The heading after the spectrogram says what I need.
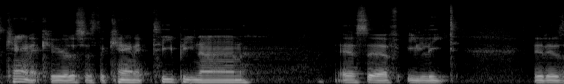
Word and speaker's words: Canik: here this is the canik tp9 SF elite it is a wonderful gun a lot of people it's actually a jean ik as the way it's pronounced a lot of people give Kanak crap but I will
